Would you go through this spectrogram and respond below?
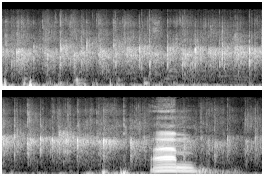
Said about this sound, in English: All right, could we just give them a round of applause?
